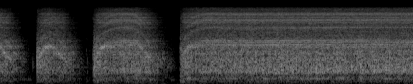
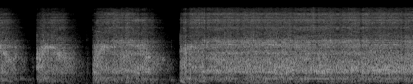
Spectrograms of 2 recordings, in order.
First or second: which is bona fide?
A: first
